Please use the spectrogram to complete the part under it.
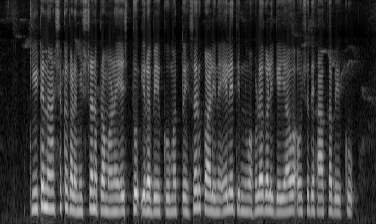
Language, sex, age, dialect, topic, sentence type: Kannada, female, 18-24, Coastal/Dakshin, agriculture, question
